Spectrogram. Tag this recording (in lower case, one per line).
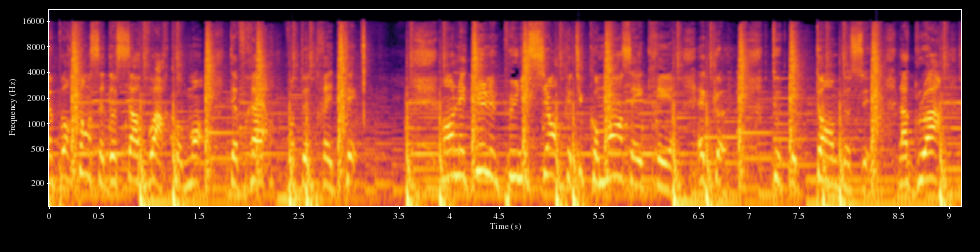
music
